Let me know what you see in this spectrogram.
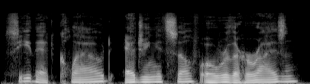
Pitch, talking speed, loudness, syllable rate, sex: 110 Hz, 155 wpm, -18 LUFS, 4.6 syllables/s, male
